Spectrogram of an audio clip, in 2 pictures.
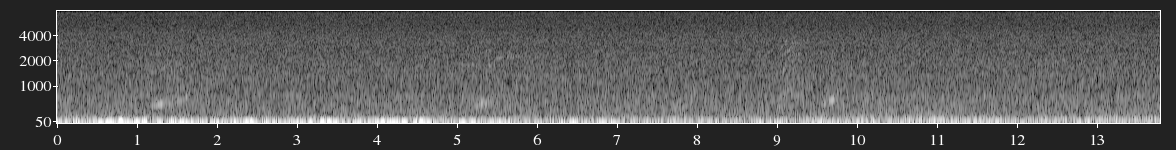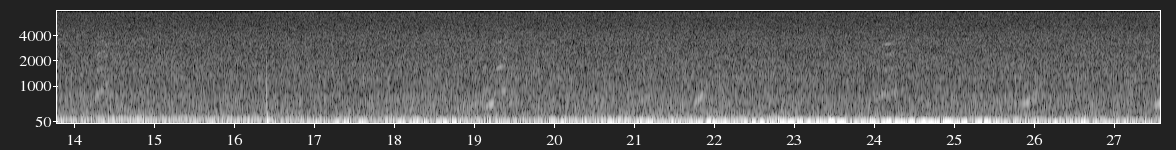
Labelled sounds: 5.5	5.8	humpback whale, 2.1 to 2.3 kHz

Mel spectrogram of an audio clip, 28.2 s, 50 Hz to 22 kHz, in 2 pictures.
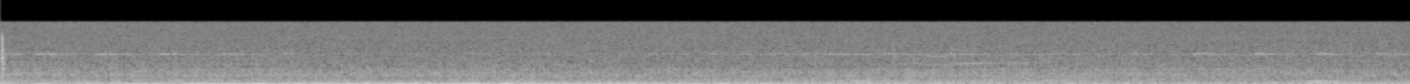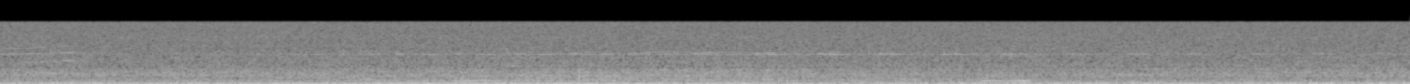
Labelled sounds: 9.3	9.9	humpback whale, 0.96 to 1.5 kHz
12.5	12.8	humpback whale, 1.5 to 1.7 kHz
14.5	14.9	humpback whale, 1.7 to 1.8 kHz

